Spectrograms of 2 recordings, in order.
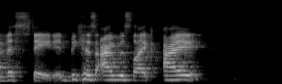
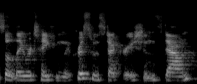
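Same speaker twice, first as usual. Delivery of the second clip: ordinary talk, nothing marked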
